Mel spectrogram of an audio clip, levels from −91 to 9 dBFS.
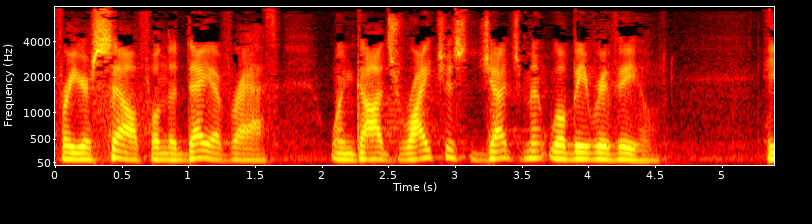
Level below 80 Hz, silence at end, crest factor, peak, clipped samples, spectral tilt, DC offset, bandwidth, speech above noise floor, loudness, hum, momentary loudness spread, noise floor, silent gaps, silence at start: -48 dBFS; 0 s; 18 dB; 0 dBFS; under 0.1%; -5 dB/octave; under 0.1%; 8 kHz; 31 dB; -16 LUFS; none; 11 LU; -47 dBFS; none; 0 s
